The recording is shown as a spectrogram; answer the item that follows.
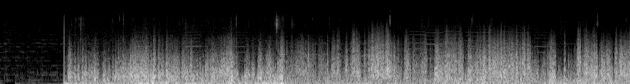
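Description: Strong wind buffeting the camera's microphone, a loud rough rushing that rises and falls in gusts. It starts abruptly less than a second in, as the camcorder's own sound cuts in.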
